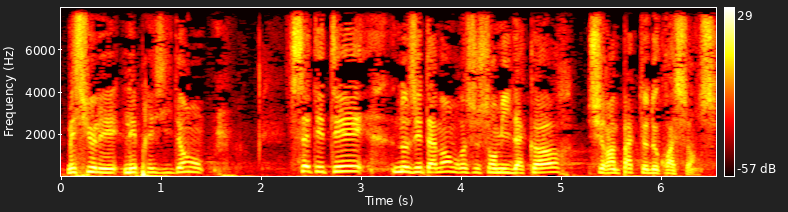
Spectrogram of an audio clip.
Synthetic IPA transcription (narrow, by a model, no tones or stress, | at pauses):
mesjølelepχezid̪ɑ̃ | sɛt̪et̪enozet̪amɑ̃bʁəsəsɔ̃mid̪akɔʁsyʁɛ̃pak̚t̪əd̪əkχwasɑ̰̃s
